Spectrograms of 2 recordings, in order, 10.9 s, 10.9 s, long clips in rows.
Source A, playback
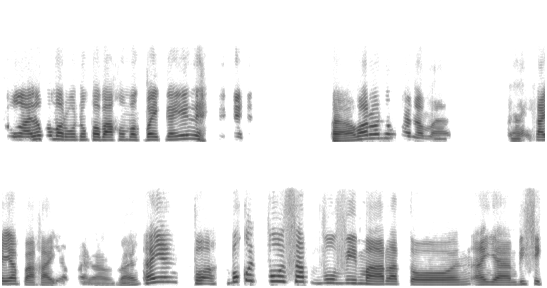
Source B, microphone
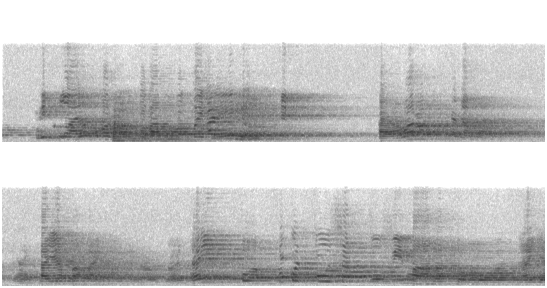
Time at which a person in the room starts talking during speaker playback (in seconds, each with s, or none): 1.1 s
